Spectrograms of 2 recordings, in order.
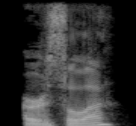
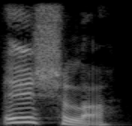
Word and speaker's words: Urzila: Ursula? Yeah, close enough. Ursula. Yeah, so it's Ursula. Ursula. Because Ursula. there's a Z in there. I know. But like my grandmother used to say Ursula, which is the proper way to say it.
